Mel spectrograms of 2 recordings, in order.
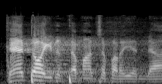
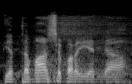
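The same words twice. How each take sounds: First: Projected, intoned sermon warning; loud preaching call. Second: Said in the usual way. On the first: Shown as a demonstration. Preacher warning listeners this is no joke, loud intoned call. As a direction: call it out with a stretched ending.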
